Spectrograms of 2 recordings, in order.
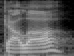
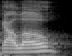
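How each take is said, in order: First: The name begins like the word gala. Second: The name begins like the word gallows. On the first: The speaker calls it right. "It's Gala" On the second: The speaker calls it wrong. "not Gallo"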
